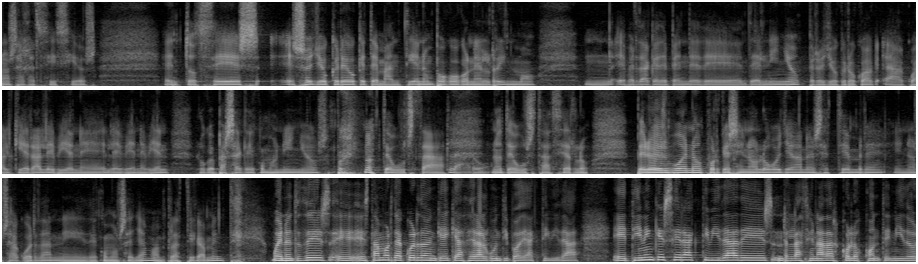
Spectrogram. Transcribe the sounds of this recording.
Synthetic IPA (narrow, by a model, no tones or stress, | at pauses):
o̞se̞xe̞ɾθiθjo̞se̞nt̪o̞nθe̞se̞so̞ʝo̞kɾe̞o̞ke̞t̪e̞mãnt̪je̞neumpo̞ko̞ko̞ne̞lriðmo̞ | e̞zβe̞ɾðake̞ðe̞pe̞nd̪e̞ðe̞ðe̞lnĩɲo̞pe̞ɾo̞ʝo̞kɾe̞okakwalkje̞ɾale̞βje̞ne̞le̞β̞je̞ne̞βje̞nlo̞ke̞pasaeke̞ko̞mo̞nĩɲo̞spwe̞zno̞t̪e̞ɣ̞ust̪aklaono̞t̪e̞ɣ̞ust̪aːθe̞ɾlo̞pe̞ɾo̞e̞zβ̞we̞no̞po̞ɾke̞sino̞lwe̞ɣ̞o̞ʎe̞ɣ̞anelse̞p̚t̪je̞mbɾe̞ino̞se̞akwe̞ɾðanːiðe̞ko̞mo̞se̞ʎa̰mampɾak̚t̪ikamẽ̞nt̪e̞̥bwenoent̪o̞nθeseːst̪amo̞zðeakwe̞ɾð̞oe̞ŋkeajke̞aθe̞ɾalɣ̞unt̪ipo̞ð̞e̞ak̚t̪iβ̞iðaðet̪je̞ne̞ŋke̞se̞ɾak̚t̪iβiðaðe̞sre̞laθjo̞naðasko̞lo̞sko̞nt̪e̞niðo̞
